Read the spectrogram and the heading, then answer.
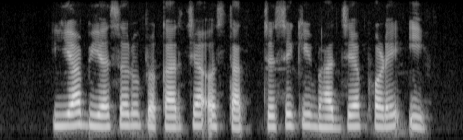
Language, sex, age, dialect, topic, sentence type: Marathi, female, 18-24, Varhadi, agriculture, statement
